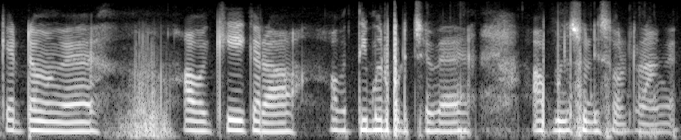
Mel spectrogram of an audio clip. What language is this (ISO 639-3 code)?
tam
